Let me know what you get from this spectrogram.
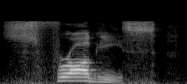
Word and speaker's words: sphragis: Sounds like froggy, doesn't it? Froggy. Froggies. But it's the Greek word pronounced sphragis.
